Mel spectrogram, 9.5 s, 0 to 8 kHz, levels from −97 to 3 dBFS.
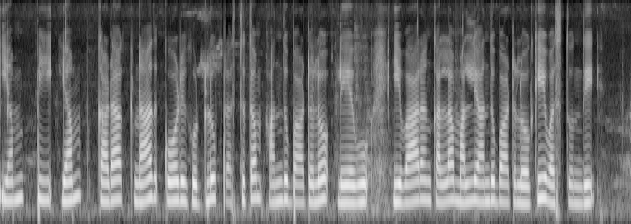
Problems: none marked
